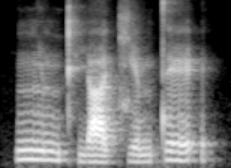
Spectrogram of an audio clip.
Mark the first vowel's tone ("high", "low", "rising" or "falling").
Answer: falling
